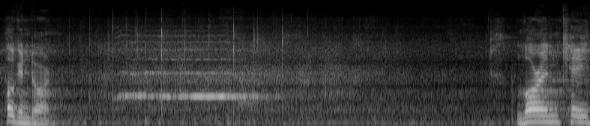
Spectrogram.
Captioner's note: audience applauding; audience cheering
